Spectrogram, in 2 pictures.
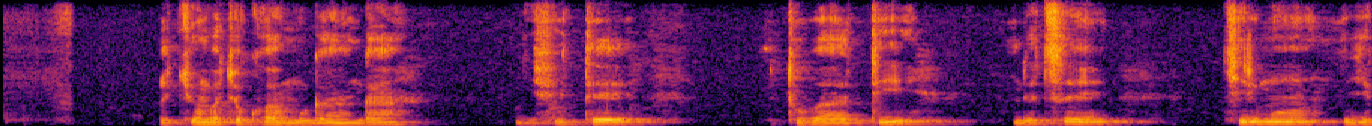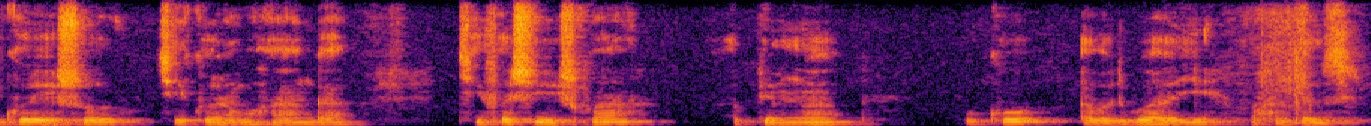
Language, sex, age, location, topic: Kinyarwanda, male, 18-24, Huye, health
